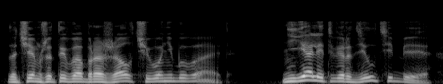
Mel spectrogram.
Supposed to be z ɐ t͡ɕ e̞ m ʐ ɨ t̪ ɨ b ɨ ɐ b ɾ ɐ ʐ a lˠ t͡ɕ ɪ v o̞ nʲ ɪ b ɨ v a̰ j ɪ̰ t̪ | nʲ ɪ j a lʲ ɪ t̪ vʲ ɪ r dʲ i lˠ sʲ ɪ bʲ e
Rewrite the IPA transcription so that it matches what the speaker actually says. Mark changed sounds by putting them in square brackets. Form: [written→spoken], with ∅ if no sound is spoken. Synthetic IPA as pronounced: z ɐ t͡ɕ e̞ m ʐ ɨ t̪ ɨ [b→v] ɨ ɐ b ɾ ɐ ʐ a lˠ t͡ɕ ɪ v o̞ nʲ ɪ b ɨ v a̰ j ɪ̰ t̪ | nʲ ɪ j a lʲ ɪ t̪ vʲ ɪ r dʲ i lˠ [sʲ→tʲ] ɪ bʲ e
